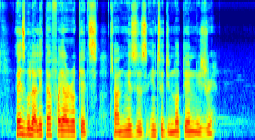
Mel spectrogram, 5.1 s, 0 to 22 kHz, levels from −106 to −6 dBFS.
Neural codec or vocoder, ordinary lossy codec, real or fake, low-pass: none; none; real; none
